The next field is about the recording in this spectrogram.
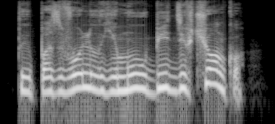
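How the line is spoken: Angry. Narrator (Russian): зло заговорил Тони

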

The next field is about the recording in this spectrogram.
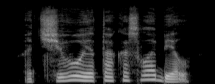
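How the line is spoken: Tired mutter with sigh. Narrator (Russian): пробормотал он с усталым вздохом

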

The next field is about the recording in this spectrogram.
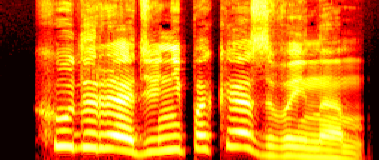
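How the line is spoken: Exclaiming. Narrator (Russian): воскликнул Мурилью

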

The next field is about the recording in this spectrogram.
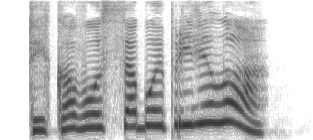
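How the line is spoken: Young girl's exclamation. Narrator (Russian): воскликнула младшая сестренка

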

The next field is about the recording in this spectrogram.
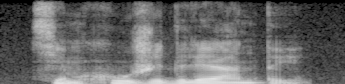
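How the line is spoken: Grumbling mutter. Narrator (Russian): буркнул Дорин

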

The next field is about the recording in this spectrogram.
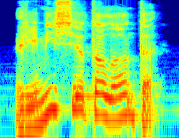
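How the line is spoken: Philosophical sigh. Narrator (Russian): философски вздыхал Натан Львович

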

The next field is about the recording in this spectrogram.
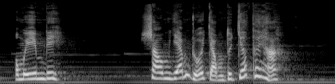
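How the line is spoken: Loud angry shout. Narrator (Vietnamese): Cô con dâu ông Miền hét lớn

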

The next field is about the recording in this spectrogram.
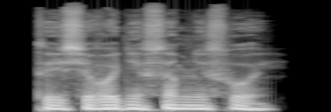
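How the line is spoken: Quiet, muffled. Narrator (Russian): тихо проговорила Алина, щекой прикладываясь к моей спине

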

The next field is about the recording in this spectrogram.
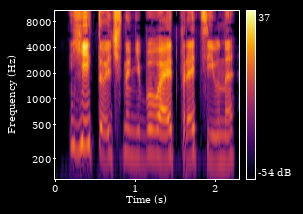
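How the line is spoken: Laughing girl. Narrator (Russian): Засмеялась ещё какая-то девушка

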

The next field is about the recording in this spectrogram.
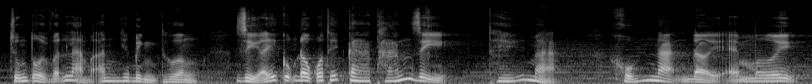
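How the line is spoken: Tearful, whimpering. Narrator (Vietnamese): Người chị gái mếu máo

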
